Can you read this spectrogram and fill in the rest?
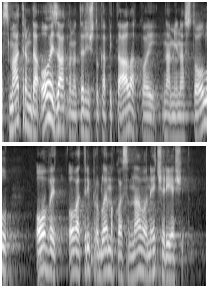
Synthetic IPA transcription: smaːt̪ɾamd̪aʔo̞ʋajzaːko̞no̞t̪r̩ʒiʃt̪ukapit̪aːlakʰo̞jinamje̞nast̪o̞lˠu | oʋeo̞ʋat̪ɾiːpɾo̞ble̞ːmako̞jasamnaʋeone̞ːt͡ɕɛɾje̞ːʃi̥t̪

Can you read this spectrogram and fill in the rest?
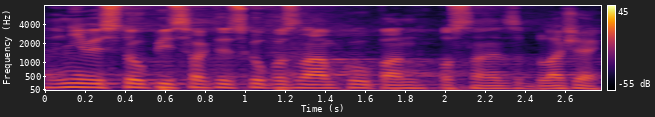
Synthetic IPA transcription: nɪɲiːvɪst̪o̞wpiːsfak̚t̪ɪt͡skowpo̞znaːmko̞wpanpo̞slanɛd͡zblaʒɛk̚

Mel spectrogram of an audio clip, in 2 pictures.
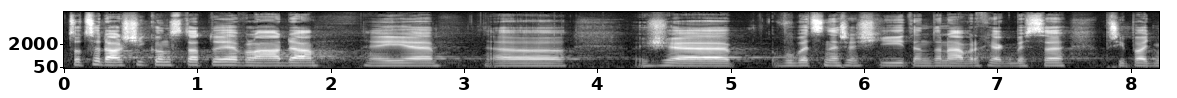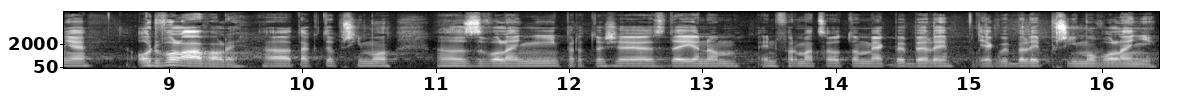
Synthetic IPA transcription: t̪o̞t͡so̞dalʃiːko̞nst̪at̪ujɛvlaːda | jɛ | ʒɛvuːbɛt͡snɛrɛʃiːt̪ɛnt̪o̞naːvɾr̩xjaɡbɪsɛpr̥iːpadɲɛ | ʔodvo̞laːvalɪt̪akt̪o̞pr̥iːmo̞ | zvo̞lɛɲiːpɾo̞t̪o̞ʒɛjɛzdɛjɛno̞mʔɪ̰nfo̞ɾmat͡sɛo̞t̪o̞mjaɡ̚bɪbɪlɪjaɡ̚bɪbɪlɪpr̝̥iːmo̞vo̞lɛɲɪ̰

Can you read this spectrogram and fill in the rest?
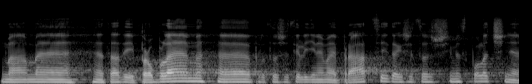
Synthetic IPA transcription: maːmɛt̪adɪpɾo̞blɛːmpɾot̪oʒɛt̪ɪlɪɟinɛmajipɾʔaːt͡sɪt̪aɡʒɛt̪orɛʃiːmɛspolɛt͡ʃɲɛ

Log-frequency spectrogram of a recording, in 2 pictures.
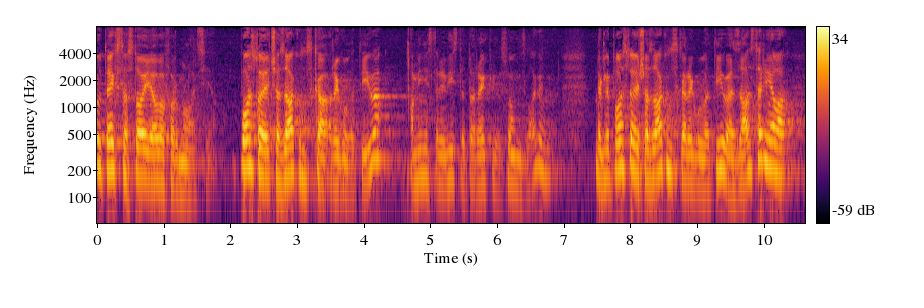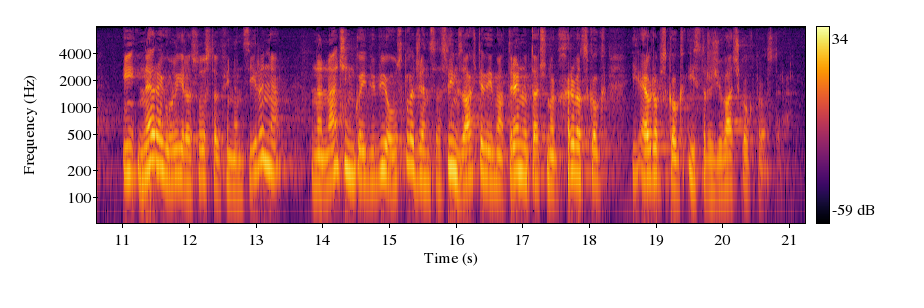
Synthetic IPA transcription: ut̪e̞kst̪ast̪o̞io̞ʋafo̞ɾmulˠaːt̪sija | po̞st̪ojet͡ɕazaːko̞nskaɾe̞ɡulˠat̪iːʋaaminist̪aɾeʋiːst̪et̪o̞ːɾe̞kliusʋo̞mizlˠaːɡaɲu | d̪akle̞po̞st̪o̞jet͡ɕazaːkonskaɾe̞ɡulˠat̪iːʋazast̪aɾjela | ine̞ɾe̞ɡuliːɾasuːst̪aʋfinant̪siːɾaɲa | nanaːt͡ʃinko̞jibibiousklˠad͡ʑe̞nsasʋimzaːxt̪je̞ʋimat̪ɾe̞nut̪at͡ʃno̞ɡxr̩ʋat̪sko̞ɡ | iʔeʋɾo̞psko̞ɡist̪ɾaʒiʋat͡ʃko̞ɡpɾo̞̰ːst̪o̞ɾa

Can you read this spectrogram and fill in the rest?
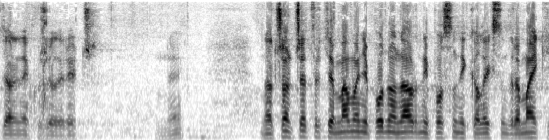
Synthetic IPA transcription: d̪alinekoʒeliɾet͡ʃ | ne | nat͡ʃlˠaːnt͡ʃet̪vr̩t̪emamanjepo̞d̪naonaːɾod̪nipo̞slˠanikaleksand̪ɾamajki

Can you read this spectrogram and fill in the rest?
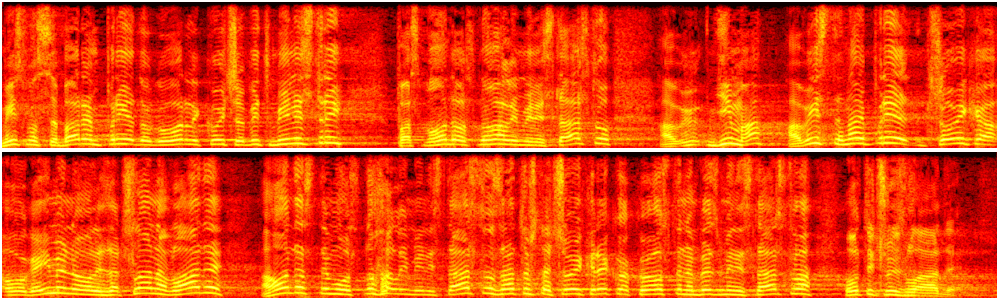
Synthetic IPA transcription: miːsmo̞se̞baɾe̞mpɾije̞d̪o̞ɡo̞ʋo̞ɾiliko̞jit͡ɕe̞bit̪minist̪ɾi | pasmoo̞nd̪aosno̞ʋaliminist̪aːɾst̪ʋo̞ | a̰ɲima̰ːʋiːst̪e̞naːjpɾije̞t͡ʃo̞ʋje̞kaʔo̞ʋo̞ɡaime̞no̞ʋalizat͡ʃlˠaːnaʋlˠaːd̪e̞ | a̰o̞nd̪ast̪e̞muosno̞ʋaliminist̪aːɾst̪ʋo̞zat̪o̞ʃ̬t̪ojet͡ʃo̞ʋjekɾe̞koakojao̞st̪ane̞be̞zminist̪aːɾst̪ʋa | o̞t̪it͡ʃuizʋlˠaːd̪e̞̰

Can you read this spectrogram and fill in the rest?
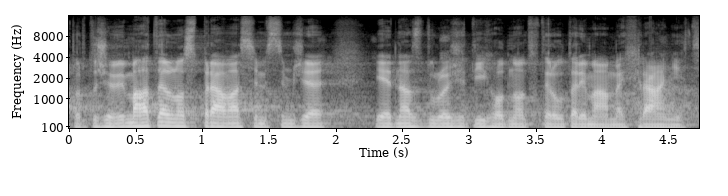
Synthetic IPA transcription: pɾot̪o̞ʒɛvɪmaɦat̪ɛlnost̪̚pɾaːvasɪmɪslimʒɛ | jɛjɛdnazduːlɛʒɪt̪iːxɦo̞dno̞t̪̚kt̪ɛɾowt̪adɪmaːmɛxɾaːɲɪt̪

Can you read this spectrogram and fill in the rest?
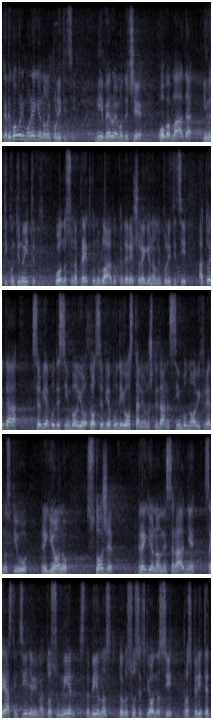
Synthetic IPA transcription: kad̪aɡo̞ʋo̞ɾimoːɾe̞ɡio̞nalnojpo̞lit̪it̪sḭ | miːʋje̞ɾuje̞mo̞d̪at͡ɕe̞ | o̞ʋaʋlˠaːd̪a | imat̪ikont̪inuit̪e̞t̪ | uo̞d̪nosunapɾe̞ːt̪xo̞d̪nuʋlˠaːd̪ukad̪aje̞ɾe̞ːt͡ʃoɾe̞ɡio̞nalˠno̞jpo̞lit̪it̪si | at̪oje̞d̪a | sr̩bijabud̪e̞simbo̞liosr̩bijabud̪e̞io̞st̪ane̞o̞noʃt̪o̞jed̪anasːimbo̞lˠno̞ʋixʋɾe̞ːd̪no̞st̪iu | ɾe̞ɡio̞ːnu | st̪o̞ʒe | ɾe̞ɡio̞nalˠne̞saɾaːd̪ɲe̞sajasnimt̪siːʎe̞ʋima̰t̪o̞ːsumiːɾst̪abiːlˠno̞st̪d̪o̞bɾo̞suːs̬jet̪skio̞d̪no̞si | pɾo̞speɾit̪e̞t̪

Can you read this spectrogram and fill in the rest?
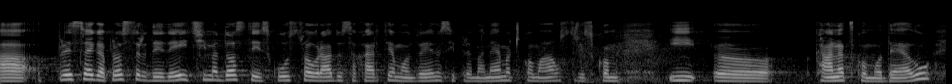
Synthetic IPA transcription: apɾesʋe̞ɡapɾost̪oɾd̪ed̪eit͡ɕimad̪o̞st̪aiskuːst̪ʋauɾaːd̪usaxaɾt̪iamaod̪ʋɾed̪nost̪ipɾemanemat͡ʂko̞maust̪ɾisko̞mi | kʰanat̪sko̞mːod̪elˠu

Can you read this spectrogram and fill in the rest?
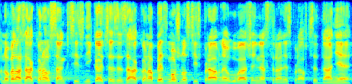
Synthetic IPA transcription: nɔʋɛlazaːkɔnaɔsaŋkt͡siːvzɲikajuːt͡sɛzɛzaːkɔnabɛzmɔʒnɔscispɾaːʊnɛɦɔuʋaːʒɛɲinast̪ɾaɲɛspɾaːʊt͡sɛd̪a̰ɲɛ

